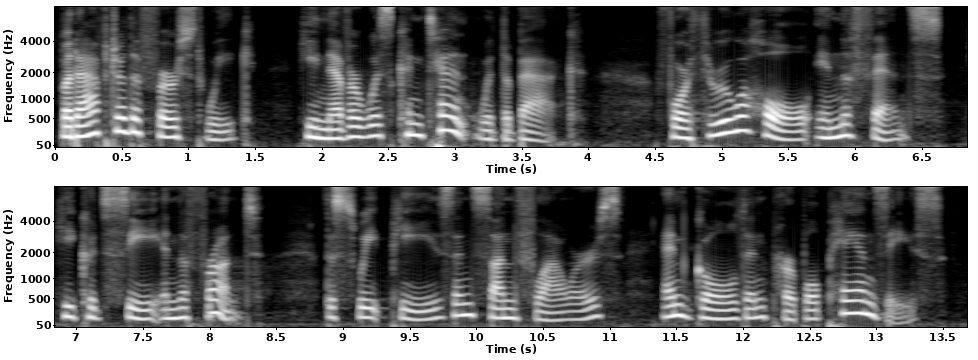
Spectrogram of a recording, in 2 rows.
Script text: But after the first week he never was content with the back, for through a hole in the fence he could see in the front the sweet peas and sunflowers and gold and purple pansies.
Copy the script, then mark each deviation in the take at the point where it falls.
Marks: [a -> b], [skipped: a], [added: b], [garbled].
But after the first week he never was content with the back, for through a hole in the fence he could see in the front the sweet peas and sunflowers and gold and purple pansies.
